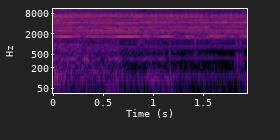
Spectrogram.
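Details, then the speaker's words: Water softener control valve with 9 years of salt-water drip, rinse state skipped: faint, steady whir of a small motor and gears turning the metal disc as it advances to fill. Normal. "You can hear that, all the gears turning, that little metal disc."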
